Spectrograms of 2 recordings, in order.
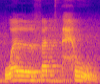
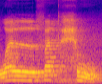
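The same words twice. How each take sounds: The two takes are said the same way.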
